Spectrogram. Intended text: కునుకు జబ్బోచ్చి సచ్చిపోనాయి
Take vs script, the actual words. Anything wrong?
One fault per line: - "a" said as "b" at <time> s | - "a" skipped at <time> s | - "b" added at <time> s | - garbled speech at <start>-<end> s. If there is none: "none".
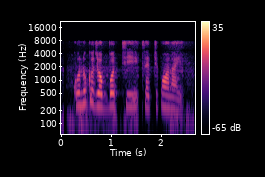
none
